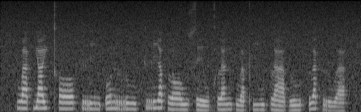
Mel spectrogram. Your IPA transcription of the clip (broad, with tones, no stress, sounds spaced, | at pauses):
k w a˦˥ k̚ j a˥˩ j kʰ ɔː˦˥ k r i˧ n ʔ o˥˩ n r uː˦˥ k r i˥˩ a̯ p l ɔː˧ w s eː˩˦ w kʰ l a˥˩ n p u˨˩ a̯ pʰ iː˦˥ w p l aː˨˩ p l uː˨˩ h ɯ˥˩ a̯ k r u˨˩ a̯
